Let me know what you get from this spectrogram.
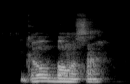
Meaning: horse sense
- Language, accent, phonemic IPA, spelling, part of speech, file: French, Canada, /ɡʁo bɔ̃ sɑ̃s/, gros bon sens, noun, LL-Q150 (fra)-gros bon sens.wav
